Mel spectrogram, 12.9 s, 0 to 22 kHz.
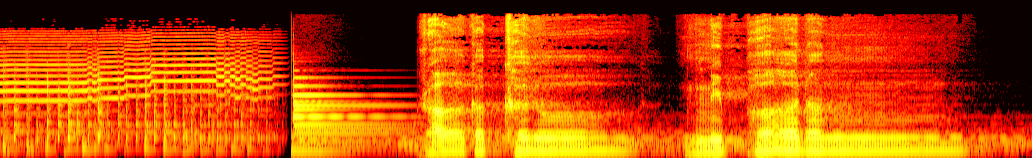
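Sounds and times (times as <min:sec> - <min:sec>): soft music: 0:00.0 - 0:12.9
man chanting: 0:05.3 - 0:12.4.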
